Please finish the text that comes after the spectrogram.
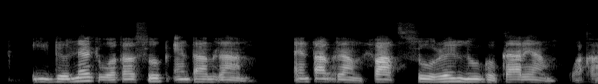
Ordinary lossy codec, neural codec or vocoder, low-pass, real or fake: none; codec, 24 kHz, 1 kbps, SNAC; 7.2 kHz; fake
